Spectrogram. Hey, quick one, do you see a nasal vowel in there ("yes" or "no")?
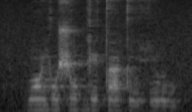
yes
